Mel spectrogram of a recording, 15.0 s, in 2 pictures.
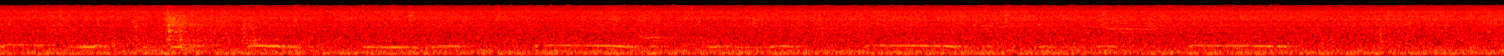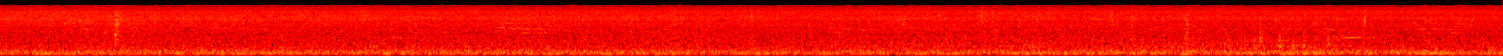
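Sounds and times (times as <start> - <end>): bird cooing: 0.0 - 6.6.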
